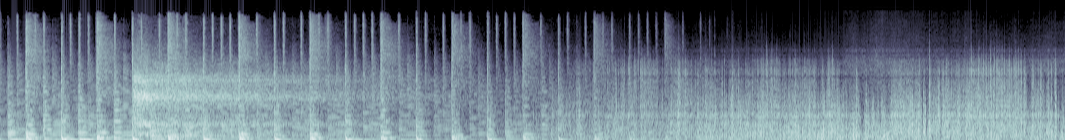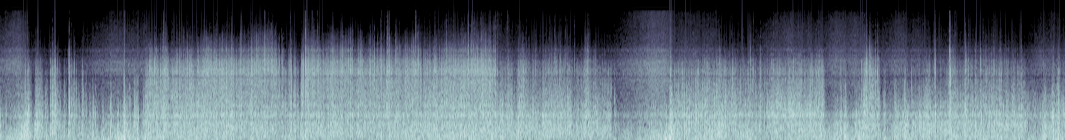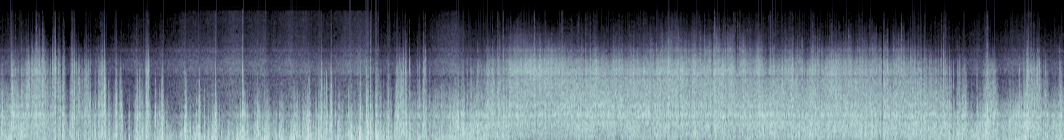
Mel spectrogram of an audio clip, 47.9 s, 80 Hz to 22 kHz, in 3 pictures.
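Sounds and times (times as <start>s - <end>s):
surf breaking on rocky shore: 2.0s - 7.2s, 9.0s - 47.9s
wind buffeting microphone: 2.0s - 47.9s.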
